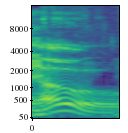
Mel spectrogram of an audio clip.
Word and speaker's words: Zoe: And that's my understanding how you spell or you pronounce that. It's Zoe, right? Zoe.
